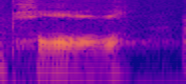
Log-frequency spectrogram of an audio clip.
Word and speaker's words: Paauw: This guy, Glenn Paul, as he pronounces his name, which it's a weird spelling there, P-A-A-U-W, Glenn Paul.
